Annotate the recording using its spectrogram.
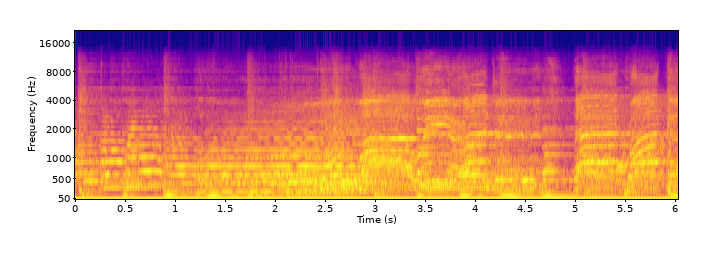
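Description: Swing-era jazz trombone ensemble playing an instrumental passage, several notes sliding up in pitch, over a walking bass line.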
